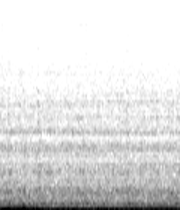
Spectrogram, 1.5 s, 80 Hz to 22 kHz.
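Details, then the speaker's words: 1957 Chevy Bel Air V8, first start in 15+ years, next day after new plugs, battery, solenoid and fresh gas with fuel lines emptied: deep, lumpy, rough idle just after start-up; owner suspects the carburetor and may fit a new 2-barrel. "May need to get a new carburetor for it. It starts. It's just running rough."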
